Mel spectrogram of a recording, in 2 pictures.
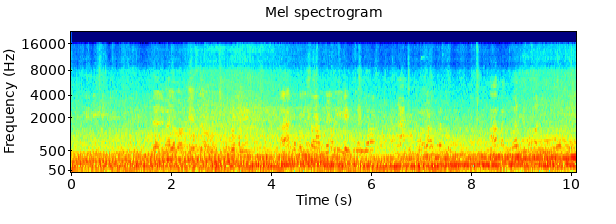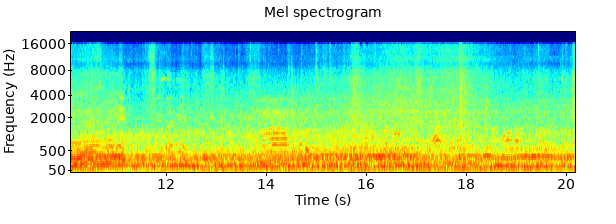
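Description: An engine running steadily with a low rumble that shifts in pitch now and then, with people talking over it.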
